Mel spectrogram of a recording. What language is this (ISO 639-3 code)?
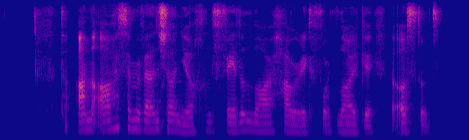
gle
